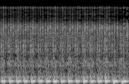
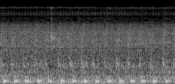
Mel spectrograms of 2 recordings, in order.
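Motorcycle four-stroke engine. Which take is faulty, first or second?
first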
